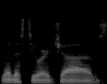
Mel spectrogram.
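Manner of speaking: ordinary talk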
